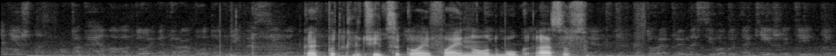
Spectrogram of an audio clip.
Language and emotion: Russian, neutral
